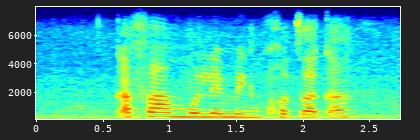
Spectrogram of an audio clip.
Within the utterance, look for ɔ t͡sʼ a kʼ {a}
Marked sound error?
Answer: no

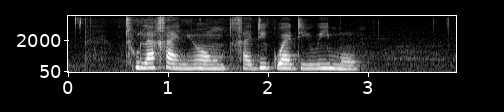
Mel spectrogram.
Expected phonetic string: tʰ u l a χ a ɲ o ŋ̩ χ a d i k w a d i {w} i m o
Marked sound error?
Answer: no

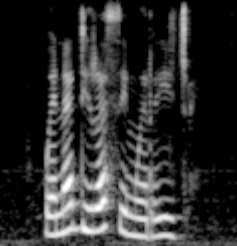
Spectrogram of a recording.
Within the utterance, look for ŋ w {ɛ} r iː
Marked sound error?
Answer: no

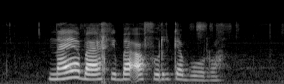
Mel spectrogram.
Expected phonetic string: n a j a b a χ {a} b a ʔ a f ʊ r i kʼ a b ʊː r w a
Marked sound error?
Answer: yes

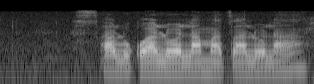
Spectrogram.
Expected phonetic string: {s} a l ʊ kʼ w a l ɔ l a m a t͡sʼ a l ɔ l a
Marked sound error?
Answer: no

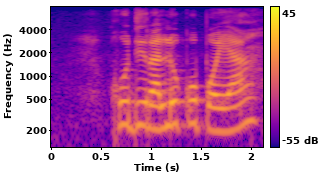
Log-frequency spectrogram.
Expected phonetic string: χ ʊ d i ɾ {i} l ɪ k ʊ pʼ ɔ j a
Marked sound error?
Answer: yes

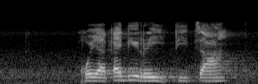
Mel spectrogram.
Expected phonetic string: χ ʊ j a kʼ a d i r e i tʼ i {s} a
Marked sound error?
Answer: yes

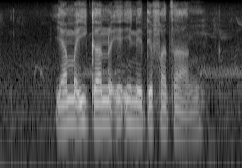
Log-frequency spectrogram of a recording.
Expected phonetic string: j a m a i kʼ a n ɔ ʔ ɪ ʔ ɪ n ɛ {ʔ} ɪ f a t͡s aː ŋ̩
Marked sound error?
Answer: yes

